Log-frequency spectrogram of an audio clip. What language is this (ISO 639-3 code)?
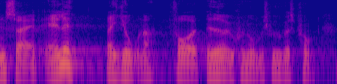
dan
